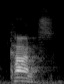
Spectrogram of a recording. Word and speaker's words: Connis: Connis. I think that's how you pronounce it. That's who people who have talked to him on the phone have told me that's how you say his name.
